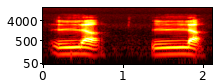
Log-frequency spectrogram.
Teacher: it is produced by allowing air to flow around the sides of the tongue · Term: liquids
